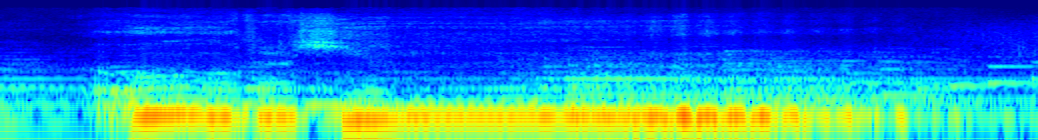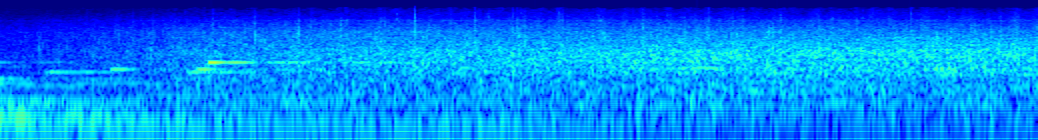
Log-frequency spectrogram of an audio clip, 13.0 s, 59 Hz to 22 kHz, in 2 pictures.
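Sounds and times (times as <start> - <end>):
steady rain: 2.4 - 12.9.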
